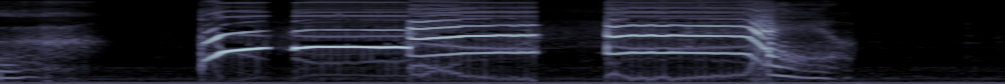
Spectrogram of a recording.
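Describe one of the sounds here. A kitten meows loudly in a high, sweet voice.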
